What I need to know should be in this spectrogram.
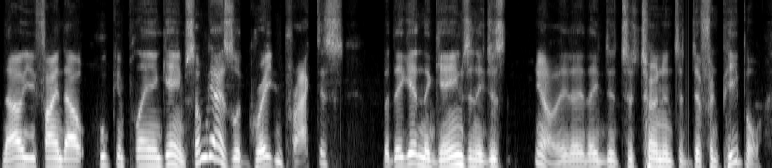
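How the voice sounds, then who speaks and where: A man's voice: medium pitch, lively intonation, brisk, a little mellow, no room sound, clean studio sound. Blunt man doing radio sports analysis. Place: indoor arena broadcast position.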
